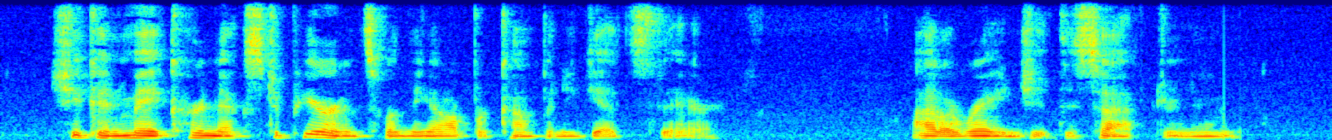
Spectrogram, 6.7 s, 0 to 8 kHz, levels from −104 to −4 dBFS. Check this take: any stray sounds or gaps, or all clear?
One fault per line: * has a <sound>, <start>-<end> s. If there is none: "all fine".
all fine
